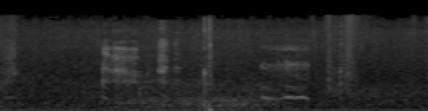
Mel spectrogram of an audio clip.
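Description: A young girl groans in pain.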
